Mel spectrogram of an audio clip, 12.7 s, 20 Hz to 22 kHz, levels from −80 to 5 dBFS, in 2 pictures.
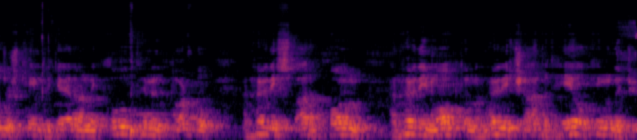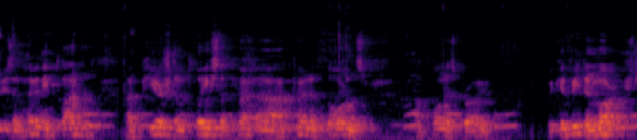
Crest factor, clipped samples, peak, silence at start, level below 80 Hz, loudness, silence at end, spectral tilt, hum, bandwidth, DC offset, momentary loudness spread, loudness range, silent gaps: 18 dB; under 0.1%; -16 dBFS; 0 s; -66 dBFS; -34 LUFS; 0 s; -6 dB/octave; none; over 20 kHz; under 0.1%; 12 LU; 3 LU; none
